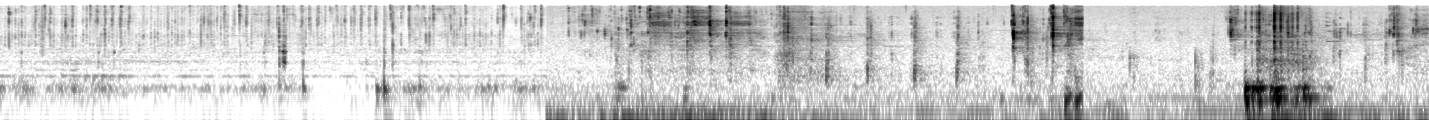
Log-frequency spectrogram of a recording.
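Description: Close-miked chewing of a fried chicken leg: wet mouth clicks and smacks, faint at first and getting denser and louder from about halfway through.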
